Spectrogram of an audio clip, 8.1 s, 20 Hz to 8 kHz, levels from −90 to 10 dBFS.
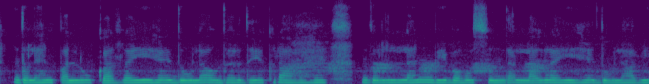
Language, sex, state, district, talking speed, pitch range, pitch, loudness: Hindi, female, Bihar, Saran, 140 wpm, 205-215 Hz, 210 Hz, -36 LUFS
